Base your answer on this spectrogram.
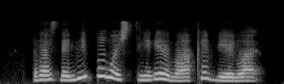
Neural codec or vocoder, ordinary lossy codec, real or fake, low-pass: codec, 16 kHz, 0.5 kbps, FreqCodec, smaller model; none; fake; none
